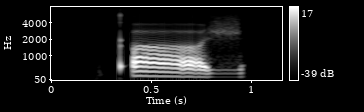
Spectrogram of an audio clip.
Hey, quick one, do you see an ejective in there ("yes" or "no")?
yes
